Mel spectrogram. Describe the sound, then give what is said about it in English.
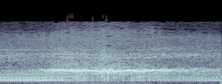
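A car engine roars loudly as it speeds past on the wrong side of the street, its whine climbing toward a peak and then dropping as it pulls away, all within a couple of seconds. “That car coming. Boy, is he traveling.”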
